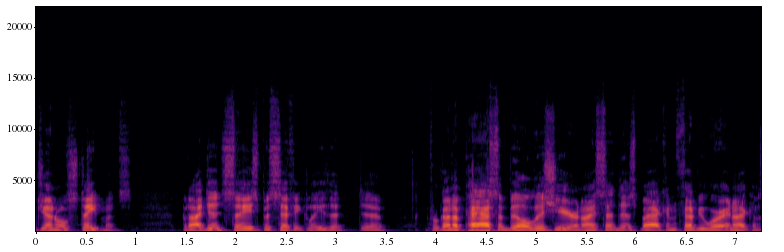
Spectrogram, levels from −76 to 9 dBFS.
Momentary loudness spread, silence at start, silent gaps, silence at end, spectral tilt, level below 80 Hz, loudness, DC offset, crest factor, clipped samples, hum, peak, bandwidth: 16 LU; 0 s; none; 0 s; -4.5 dB/octave; -62 dBFS; -26 LUFS; under 0.1%; 20 dB; under 0.1%; none; -6 dBFS; 14.5 kHz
